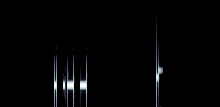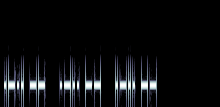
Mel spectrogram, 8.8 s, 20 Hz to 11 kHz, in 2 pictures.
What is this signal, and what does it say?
Morse code, heard as a keyed tone, about 28 wpm, 700 Hz. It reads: EAT LM LM LM
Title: Multi-letter Phonemes Repeated 3x 28wpm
